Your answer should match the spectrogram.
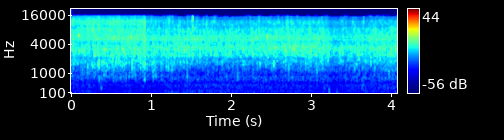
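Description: Hot oil sizzling steadily in a disco cowboy wok over a propane burner, a dense, even crackle of deep frying.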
